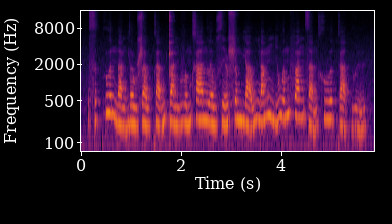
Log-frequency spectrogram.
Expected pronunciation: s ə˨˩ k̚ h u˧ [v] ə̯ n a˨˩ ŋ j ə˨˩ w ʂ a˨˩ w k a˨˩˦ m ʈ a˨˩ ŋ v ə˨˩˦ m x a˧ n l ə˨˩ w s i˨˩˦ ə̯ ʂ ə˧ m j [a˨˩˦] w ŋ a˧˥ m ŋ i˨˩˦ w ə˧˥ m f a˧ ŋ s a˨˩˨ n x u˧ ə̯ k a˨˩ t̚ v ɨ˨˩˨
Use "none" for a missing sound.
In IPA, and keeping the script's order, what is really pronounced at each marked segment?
none, a˨˩˦

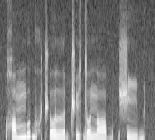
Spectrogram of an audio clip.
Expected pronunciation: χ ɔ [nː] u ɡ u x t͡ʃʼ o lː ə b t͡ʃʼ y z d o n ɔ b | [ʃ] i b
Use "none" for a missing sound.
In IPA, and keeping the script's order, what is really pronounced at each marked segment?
mː, ʃ

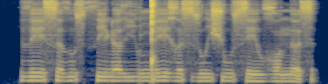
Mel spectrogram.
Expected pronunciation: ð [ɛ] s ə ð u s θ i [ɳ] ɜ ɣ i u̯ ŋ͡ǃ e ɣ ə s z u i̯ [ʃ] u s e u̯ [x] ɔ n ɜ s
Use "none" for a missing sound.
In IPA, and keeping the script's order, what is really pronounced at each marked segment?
e, ɳ, ʃ, ɣ

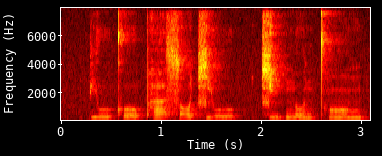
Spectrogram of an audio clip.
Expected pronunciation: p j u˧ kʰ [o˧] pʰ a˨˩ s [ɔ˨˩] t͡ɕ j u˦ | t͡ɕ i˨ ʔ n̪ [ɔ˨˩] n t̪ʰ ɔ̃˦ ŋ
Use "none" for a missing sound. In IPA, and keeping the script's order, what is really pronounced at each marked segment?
o˧, ɔ˨˩, o˨˩

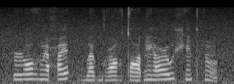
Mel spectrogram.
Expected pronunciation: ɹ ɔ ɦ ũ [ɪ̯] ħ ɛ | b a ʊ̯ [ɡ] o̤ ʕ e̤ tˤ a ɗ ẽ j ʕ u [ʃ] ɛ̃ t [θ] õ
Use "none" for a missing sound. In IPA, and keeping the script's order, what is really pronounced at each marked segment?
ɪ̯, ɡ, ʃ, θ

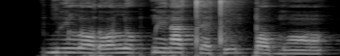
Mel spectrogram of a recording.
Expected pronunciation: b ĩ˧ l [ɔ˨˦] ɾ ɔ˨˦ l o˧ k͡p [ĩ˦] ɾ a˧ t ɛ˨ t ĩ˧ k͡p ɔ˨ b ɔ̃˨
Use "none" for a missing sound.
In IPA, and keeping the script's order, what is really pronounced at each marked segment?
ɔ˨, ĩ˦

